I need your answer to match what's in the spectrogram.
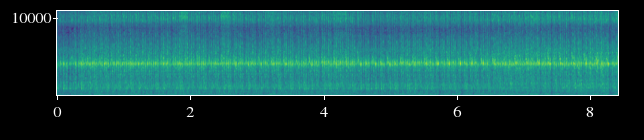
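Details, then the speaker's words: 1982 Jeep Cherokee carbureted engine, first run in years after brake clean sprayed in carburetor: even, steady running with a hissing top end, no knocks or misses. "It doesn't sound too bad."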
